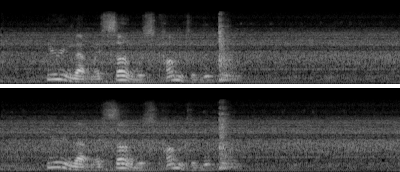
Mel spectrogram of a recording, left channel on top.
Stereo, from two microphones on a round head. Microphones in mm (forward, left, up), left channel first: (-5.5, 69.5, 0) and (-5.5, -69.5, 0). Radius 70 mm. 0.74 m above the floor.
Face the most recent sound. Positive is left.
turn(degrees=40)  # may be behind; listen again after turning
